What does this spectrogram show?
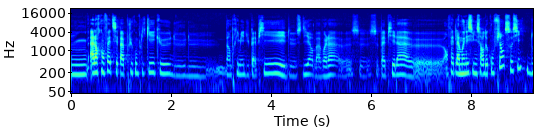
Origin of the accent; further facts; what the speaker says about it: Saint-Brieuc, Brittany, France; Oui, donc je suis originaire de Saint-Brieuc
